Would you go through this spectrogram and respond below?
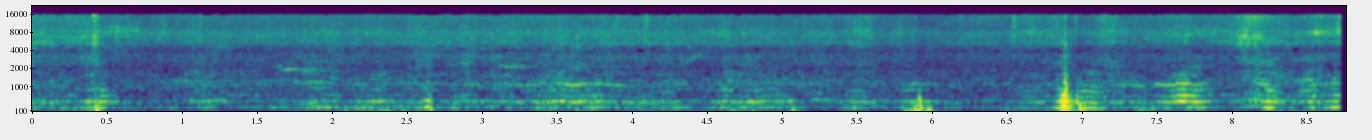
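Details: Honey bees from a beekeeper's hive, hard at work, give a steady, low droning hum, with louder buzzes as single bees fly close by.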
